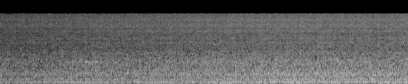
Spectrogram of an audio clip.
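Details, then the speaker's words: Chevrolet Silverado at idle: uneven, lumpy beat about four stumbles a second under loud rushing background; misfiring cylinder not found, secondary ignition scope shows good burn times. "everyone shows beautiful burn time but I'm definitely missing missing one"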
